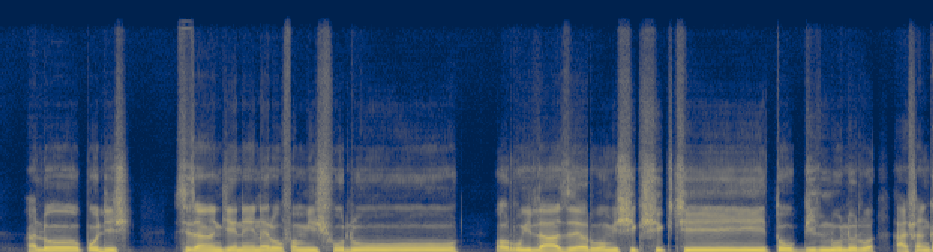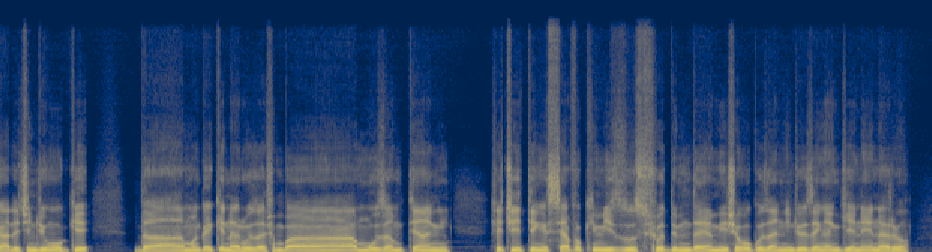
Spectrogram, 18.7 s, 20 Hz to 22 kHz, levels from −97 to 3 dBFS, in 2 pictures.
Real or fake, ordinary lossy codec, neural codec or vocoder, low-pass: fake; none; codec, 44.1 kHz, 7.8 kbps, DAC; 19.8 kHz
